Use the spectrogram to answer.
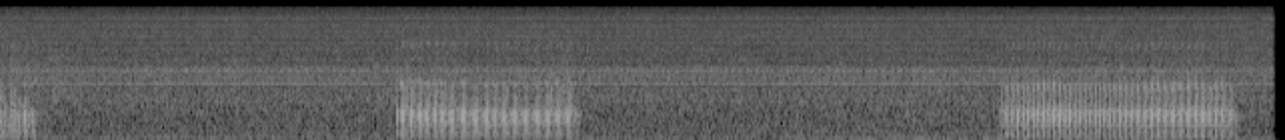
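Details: Long, rasping snores about every six seconds with quiet pauses between; steady snoring during sleep.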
